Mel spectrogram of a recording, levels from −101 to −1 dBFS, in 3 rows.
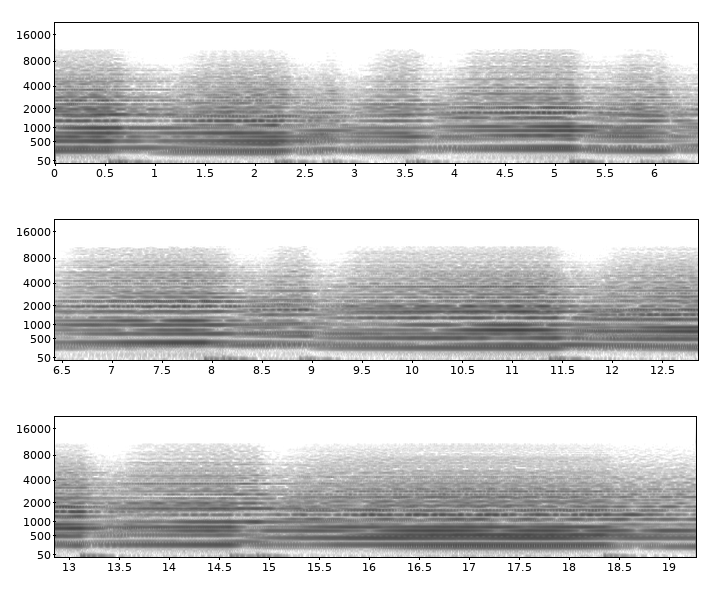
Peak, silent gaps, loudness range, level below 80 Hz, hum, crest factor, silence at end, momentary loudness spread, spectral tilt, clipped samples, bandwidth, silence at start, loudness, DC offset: -18 dBFS; none; 5 LU; -76 dBFS; none; 16 dB; 0 s; 12 LU; -3 dB/octave; under 0.1%; 11 kHz; 0 s; -34 LUFS; under 0.1%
